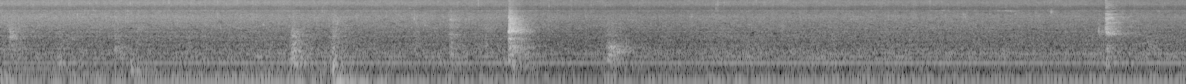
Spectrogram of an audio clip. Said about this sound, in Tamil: எண்ணெயில் இஞ்சி பூண்டு வாசம் பச்சை வாசம் போகிற வரைக்கும் நல்லா வணக்கணும்.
